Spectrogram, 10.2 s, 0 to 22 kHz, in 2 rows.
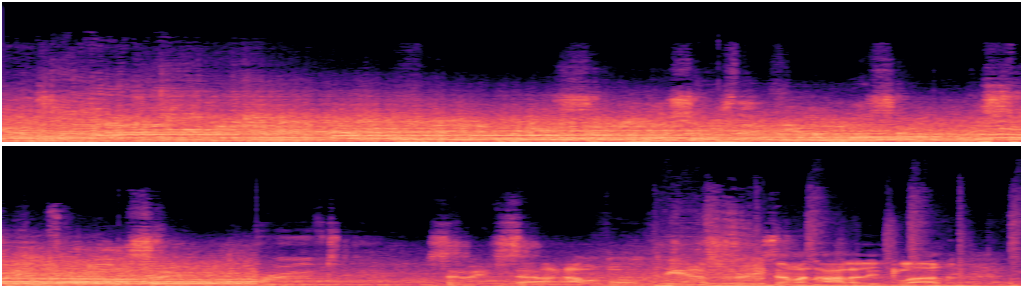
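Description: Formula 2 race cars at a sprint race, their engines whining and rising in pitch as they pass, loud and continuous, with crowd noise and talk mixed in toward the end.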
